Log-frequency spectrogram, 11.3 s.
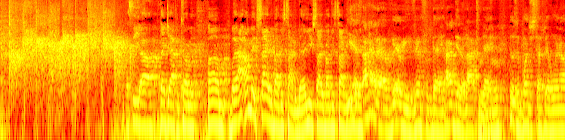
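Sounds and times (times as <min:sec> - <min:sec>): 
audience applauding: 0:00.0 - 0:02.8
speech: 0:02.5 - 0:11.3.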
